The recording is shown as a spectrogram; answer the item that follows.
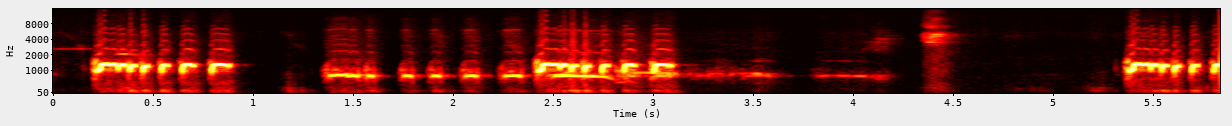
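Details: Zebra doves, one local and one Bangkok, trade phrases: loud bursts of quick staccato coos separated by softer lower replies of evenly spaced notes, with a fading trill and brief quiet before the next loud burst.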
